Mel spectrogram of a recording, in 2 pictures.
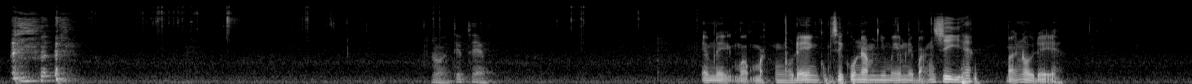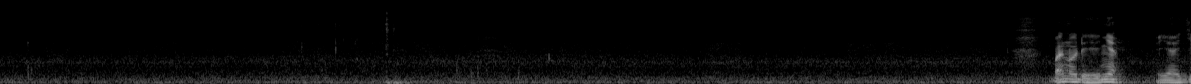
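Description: Metal watch bracelets clink softly as hands handle them.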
